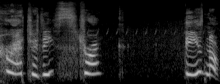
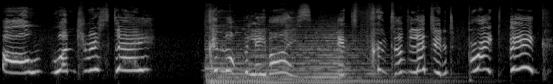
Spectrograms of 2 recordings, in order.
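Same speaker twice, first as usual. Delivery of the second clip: drawn-out cry of delight, then eager rush; overjoyed wonder; 4 semitones higher than usual. Acted. Spotting fruit of legend, overjoyed amazement. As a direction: marvel theatrically, peaking high on the find.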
